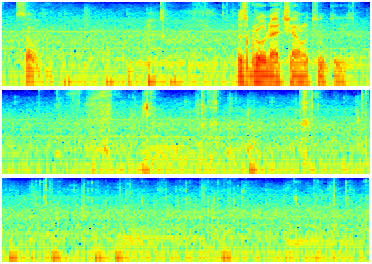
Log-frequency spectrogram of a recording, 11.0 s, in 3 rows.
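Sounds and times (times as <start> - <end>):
wet chewing of food: 6.6 - 11.0.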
